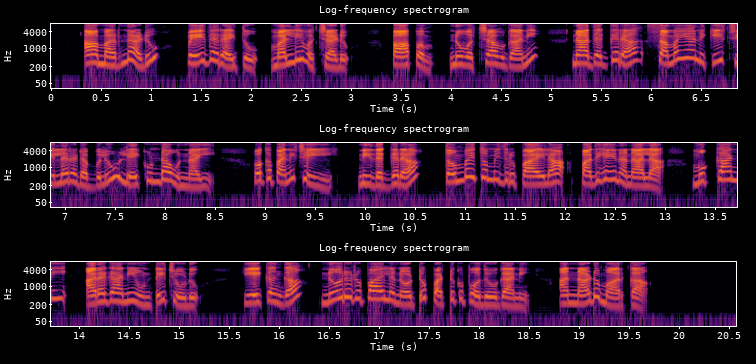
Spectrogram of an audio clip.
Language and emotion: Telugu, neutral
